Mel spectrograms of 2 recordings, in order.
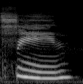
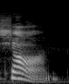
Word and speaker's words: Sean: It's not seen. Don't say it's not seen. It's Sean.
